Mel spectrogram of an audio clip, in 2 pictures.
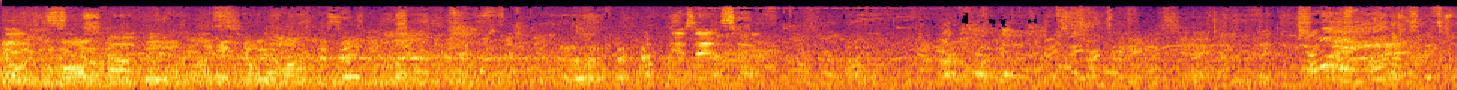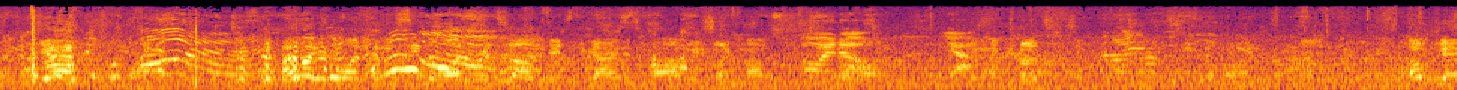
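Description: Steady chatter of tourists in Times Square, a busy open city square, many overlapping voices blending into a continuous hubbub with no single speaker standing out, at an even, moderate loudness throughout.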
